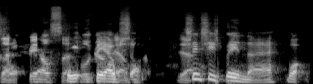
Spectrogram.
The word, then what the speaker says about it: Bielsa: So your manager, you'll have to pronounce him because I can't pronounce it. Bielsa.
